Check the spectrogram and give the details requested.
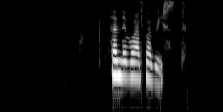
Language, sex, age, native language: Icelandic, female, 9, Icelandic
